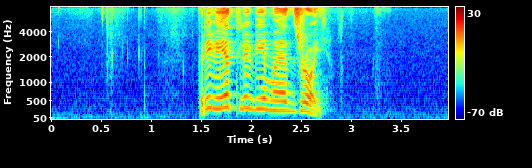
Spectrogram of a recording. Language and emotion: Russian, positive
